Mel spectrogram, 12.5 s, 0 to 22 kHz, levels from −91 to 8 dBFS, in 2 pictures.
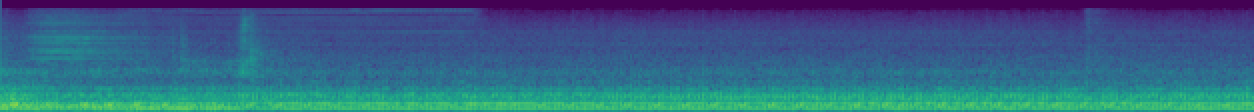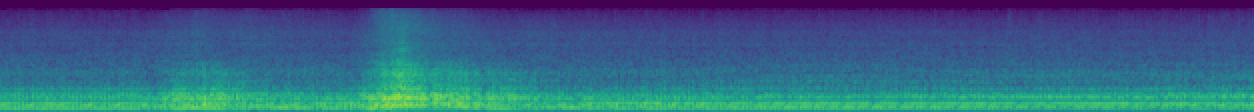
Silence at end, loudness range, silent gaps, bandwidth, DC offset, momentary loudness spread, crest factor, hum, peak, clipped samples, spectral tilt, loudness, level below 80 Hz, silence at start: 0 s; 5 LU; none; 15.5 kHz; under 0.1%; 6 LU; 18 dB; none; -2 dBFS; under 0.1%; -8 dB/octave; -21 LUFS; -58 dBFS; 0 s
